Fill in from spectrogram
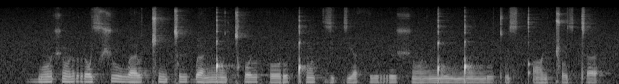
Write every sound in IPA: ɡ͡bõ ʃõ rosʲʃu wɐlǁĩǀʉ ɓɐŋ͡ǃõǀʰol hoɾuǃʰõtzʲɐ tʲɐhirʉ ʃõlŋ͡ǃulʲŋ͡ǃõ ŋutʼusʲ qʼõlʲǁosʲtʼɐ

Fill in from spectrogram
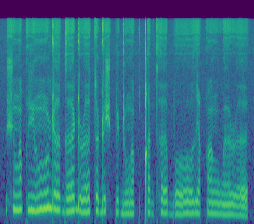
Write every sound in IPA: ʃũːqvʲũːɖəː ɡəːɖ ɹə tʊɖʏʃpʲʊɖũːq ǃɐɡt̪ʰəːboːði qũːwə̃ ɹə

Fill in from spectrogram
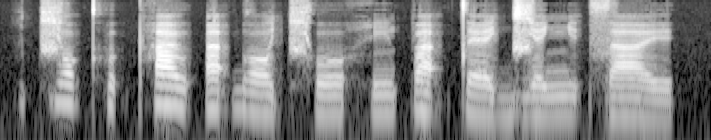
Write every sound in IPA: t͡ɕɔ˦˨kʰʊ˦ʔpʰa˦˨ʊ̯ ʔä˦ʔɡɔ˨t͡ɕʰo˨hĩ˨ pä˦ʔtɛ˨ d͡ʑɛ˦ɲɪ˦ʔsʰa˦˨ɪ̯

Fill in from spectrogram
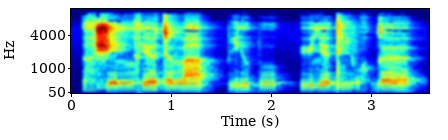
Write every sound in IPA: ə̤ ʒelːə̤ɾʲœdœ βa pːiɾʲupu | ylʲœd̪iβɔ̤ ɡœ

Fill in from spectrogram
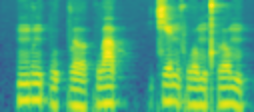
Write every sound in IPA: mu˥˩npu˨˩ʔplɤː˨˩kwa˥˩p̚ | t͡ɕe˥˩nkwo˧mkʰlo˥˩m

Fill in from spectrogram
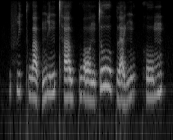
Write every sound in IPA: fi˦˥t̚kwa˨˩p̚mi˦˥n tʰa˧w kwɔː˨˩ntoː˥˩ pla˩˦jŋo˦˥k̚ho˦˥m

